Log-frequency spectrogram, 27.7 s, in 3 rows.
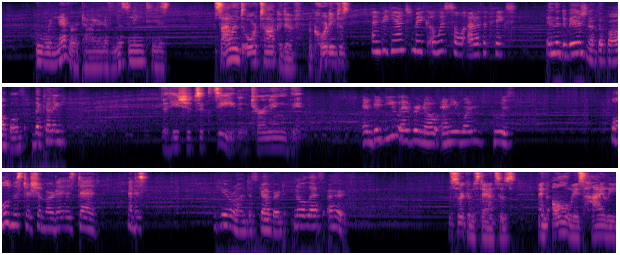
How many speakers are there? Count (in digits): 7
